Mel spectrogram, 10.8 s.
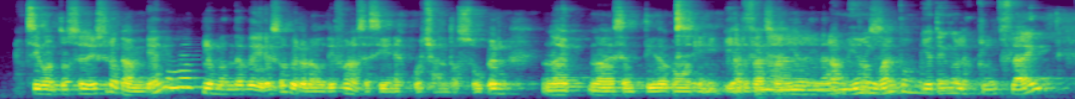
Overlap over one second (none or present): present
